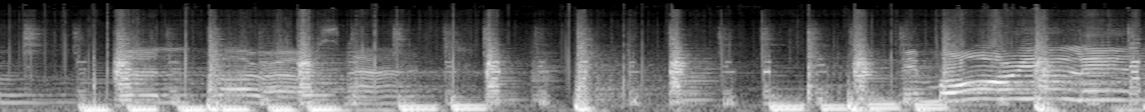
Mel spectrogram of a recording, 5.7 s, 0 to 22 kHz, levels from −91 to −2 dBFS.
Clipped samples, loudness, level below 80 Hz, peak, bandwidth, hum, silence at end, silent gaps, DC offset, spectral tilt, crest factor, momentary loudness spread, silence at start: under 0.1%; -13 LUFS; -16 dBFS; -2 dBFS; 11.5 kHz; none; 0 s; none; under 0.1%; -6 dB/octave; 10 dB; 8 LU; 0 s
